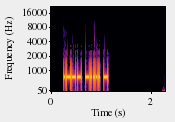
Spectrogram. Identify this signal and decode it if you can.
Morse code, heard as a keyed tone, about 46 wpm, 700 Hz. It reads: J6T
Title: Three Challenging Letter-Number Combinations 45wpm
